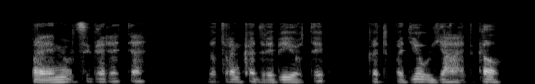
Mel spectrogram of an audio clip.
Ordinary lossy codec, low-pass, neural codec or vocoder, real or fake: Opus, 24 kbps; 7.2 kHz; none; real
